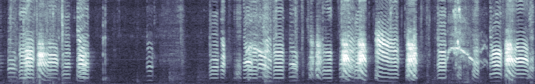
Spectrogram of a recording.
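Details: Yellow finch pouring out a cheerful song of quick rising and falling chirps, rattling trills and sharp twitters in short energetic bursts, separated by brief pauses.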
